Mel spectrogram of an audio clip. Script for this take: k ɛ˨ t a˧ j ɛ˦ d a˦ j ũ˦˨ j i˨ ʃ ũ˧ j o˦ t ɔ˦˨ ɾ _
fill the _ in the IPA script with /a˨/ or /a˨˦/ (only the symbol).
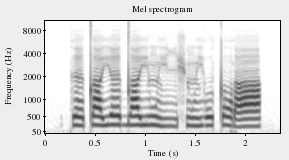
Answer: a˨˦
